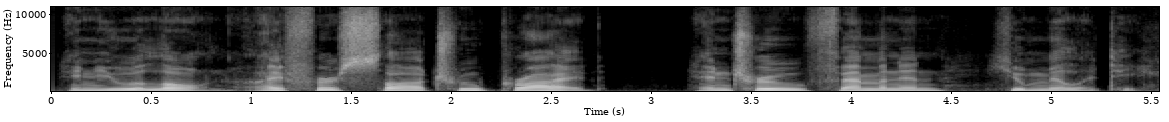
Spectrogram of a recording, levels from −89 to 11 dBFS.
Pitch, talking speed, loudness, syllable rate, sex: 135 Hz, 130 wpm, -17 LUFS, 4.4 syllables/s, male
